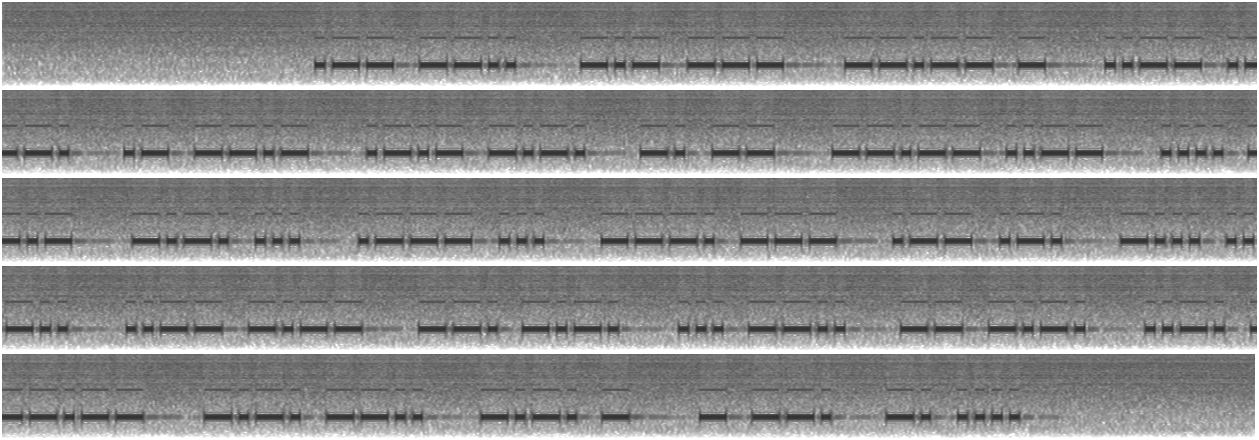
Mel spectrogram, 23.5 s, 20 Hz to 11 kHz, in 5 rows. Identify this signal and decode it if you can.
Morse code (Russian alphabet), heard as a keyed tone, hand-sent with a paddle, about 37 wpm, 860 Hz. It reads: ВЗ КО ЪТ ЮП АЩ ЯЦ НМ ЪЮ ХК ЦС ЙС ЧО ВР БЭ ЮЫ ГЦ СЗ МЦ ФЪ ЦЗ ЦТ ТГ НХ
